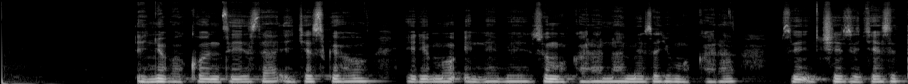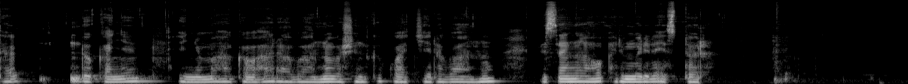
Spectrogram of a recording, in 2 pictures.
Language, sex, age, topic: Kinyarwanda, female, 36-49, finance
